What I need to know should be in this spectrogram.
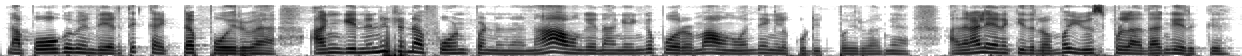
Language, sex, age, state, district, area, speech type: Tamil, female, 45-60, Tamil Nadu, Coimbatore, rural, spontaneous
